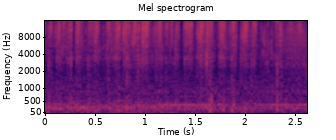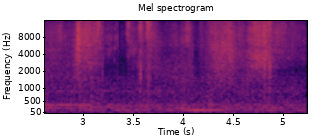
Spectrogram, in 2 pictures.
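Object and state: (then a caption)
Plastic gloves rubbed and crinkled. Thin, loose, transparent plastic disposable gloves worn on both hands are rubbed and crinkled together close to a small black clip microphone. A dense, bright crinkling rustle swells and fades in quick bursts, with a faint steady low hum underneath.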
